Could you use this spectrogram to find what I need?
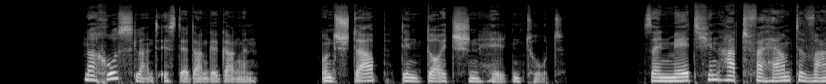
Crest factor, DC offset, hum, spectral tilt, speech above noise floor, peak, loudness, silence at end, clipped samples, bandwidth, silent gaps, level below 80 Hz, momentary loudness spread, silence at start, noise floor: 16 dB; under 0.1%; none; -4.5 dB/octave; 67 dB; -2 dBFS; -18 LUFS; 0 s; under 0.1%; 18 kHz; none; -52 dBFS; 12 LU; 0.85 s; -85 dBFS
